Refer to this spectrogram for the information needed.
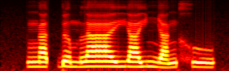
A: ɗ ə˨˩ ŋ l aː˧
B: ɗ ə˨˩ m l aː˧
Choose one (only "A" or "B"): B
